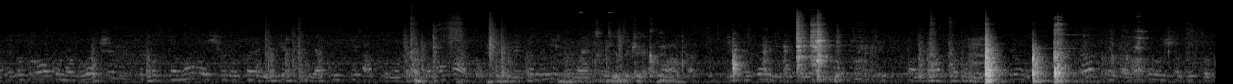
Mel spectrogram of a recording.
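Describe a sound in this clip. A man talks close by in a calm voice.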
